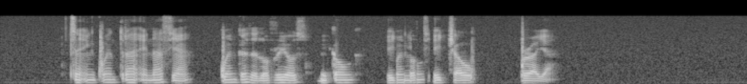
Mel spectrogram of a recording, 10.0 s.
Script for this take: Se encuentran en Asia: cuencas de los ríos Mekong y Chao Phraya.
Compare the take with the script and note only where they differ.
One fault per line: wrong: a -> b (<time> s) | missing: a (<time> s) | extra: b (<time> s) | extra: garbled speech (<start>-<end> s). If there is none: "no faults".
extra: garbled speech (5.2-5.7 s)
